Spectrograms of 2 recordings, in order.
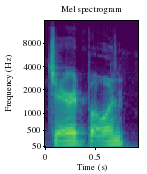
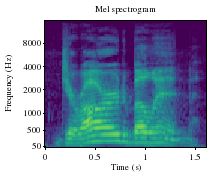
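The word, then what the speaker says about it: Jarrod Bowen: Is it Jared Bowen? Gerard Bowen? Yes. That's not how you say it. I know. Just trying to have fun. Just trying to have fun. His name's Jared and not Gerard.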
